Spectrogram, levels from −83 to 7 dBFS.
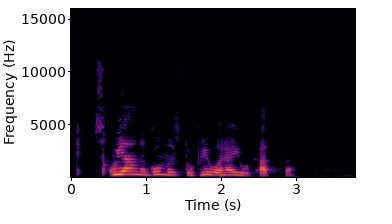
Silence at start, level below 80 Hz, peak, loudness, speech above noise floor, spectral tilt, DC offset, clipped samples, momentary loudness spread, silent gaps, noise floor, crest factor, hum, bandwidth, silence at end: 0.4 s; -86 dBFS; -8 dBFS; -25 LUFS; 51 dB; -6.5 dB/octave; under 0.1%; under 0.1%; 18 LU; none; -76 dBFS; 18 dB; none; 6 kHz; 0.85 s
